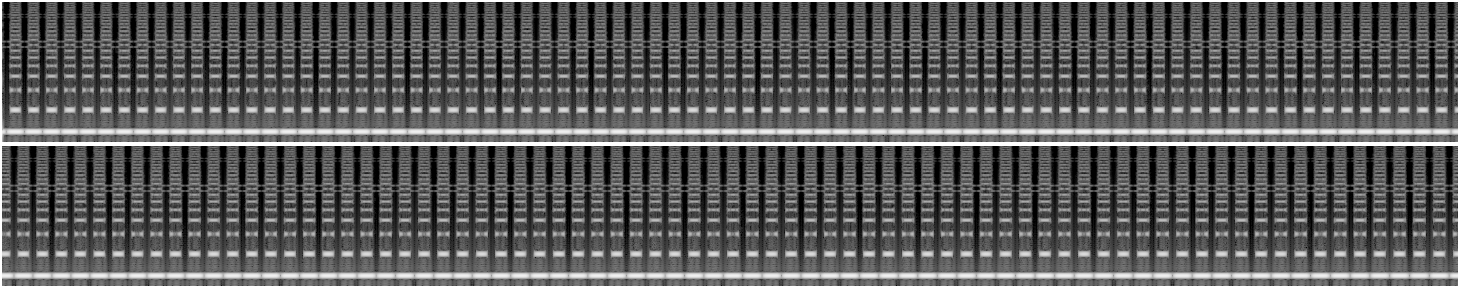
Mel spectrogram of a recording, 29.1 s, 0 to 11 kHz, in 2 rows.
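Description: Synthesized 256 Hz meditation tone held steadily, with fainter overtones above it. Its loudness pulses about three and a half times a second: a 3.5 Hz pulsed tone meant for brainwave entrainment.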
